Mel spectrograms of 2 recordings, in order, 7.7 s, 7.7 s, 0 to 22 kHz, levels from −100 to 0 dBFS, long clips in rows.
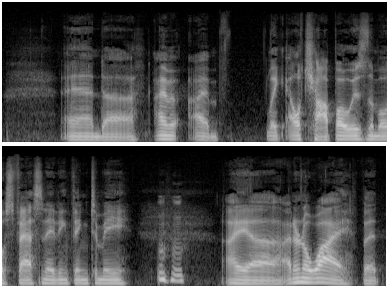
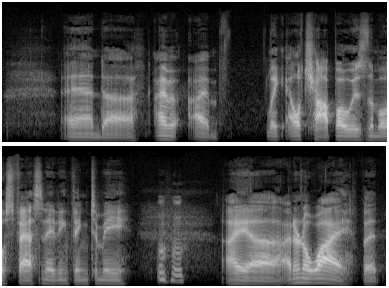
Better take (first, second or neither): first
